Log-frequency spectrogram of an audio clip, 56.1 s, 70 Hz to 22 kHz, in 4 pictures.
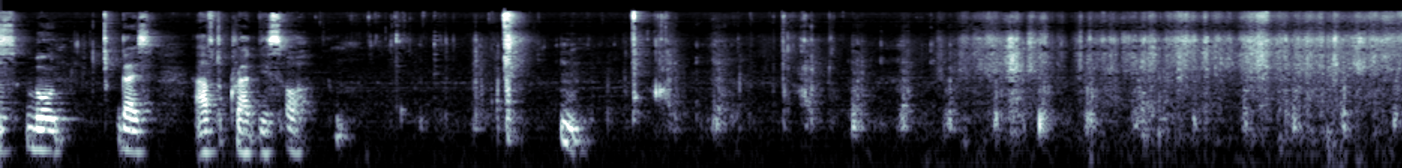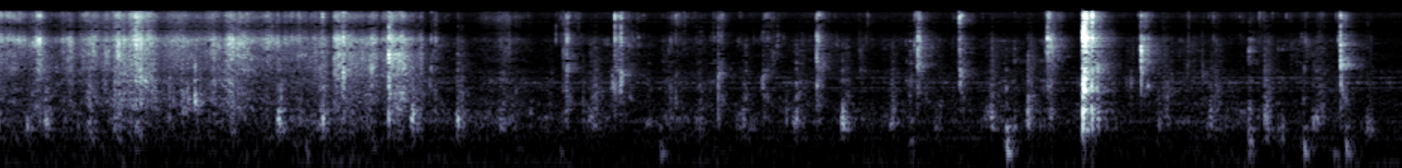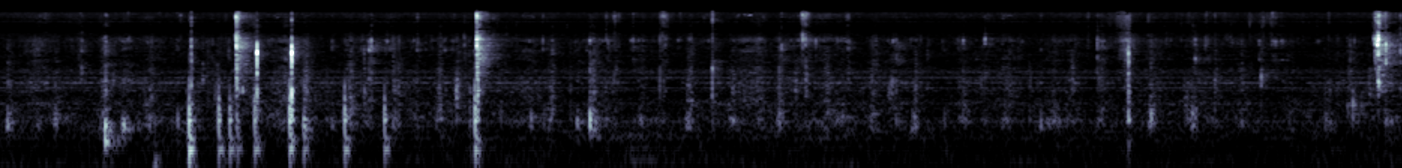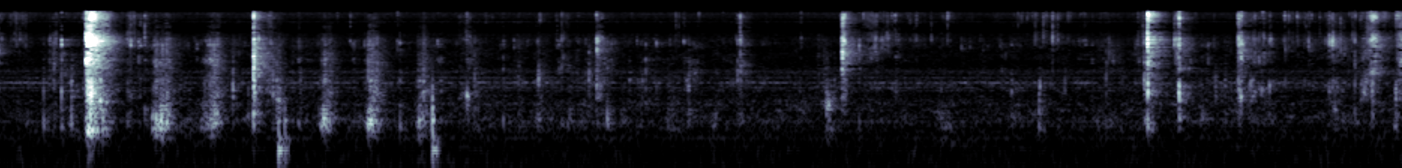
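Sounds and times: wet chewing of meat: 3.2s - 56.0s.

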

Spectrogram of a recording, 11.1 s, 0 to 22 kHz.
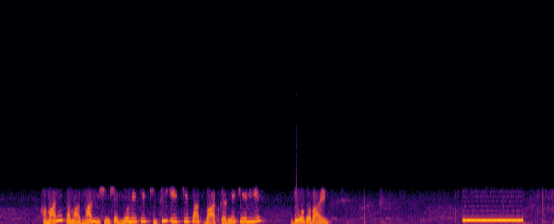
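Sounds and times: telephone line beep: 9.3s - 10.5s.

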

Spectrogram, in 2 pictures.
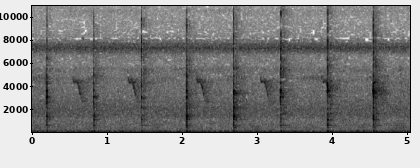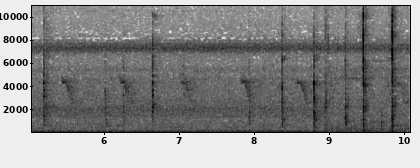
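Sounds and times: sharp clicks: 0.2s - 5.4s, 7.9s - 10.0s.

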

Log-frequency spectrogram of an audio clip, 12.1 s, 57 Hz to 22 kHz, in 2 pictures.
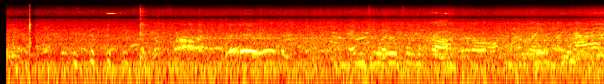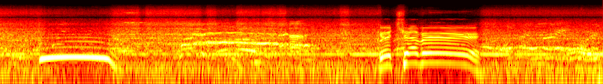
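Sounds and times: steady traffic noise: 0.0s - 12.0s.

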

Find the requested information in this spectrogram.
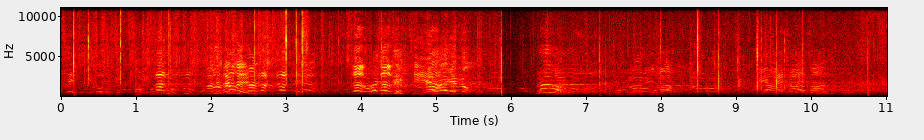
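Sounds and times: footballers shouting: 0.0s - 11.0s.

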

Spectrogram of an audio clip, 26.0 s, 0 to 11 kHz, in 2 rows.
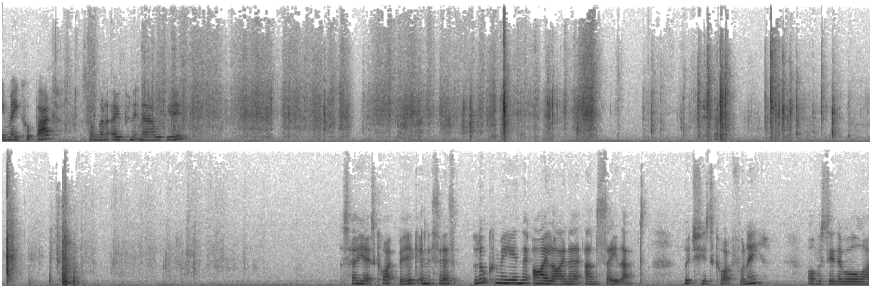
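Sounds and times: plastic packaging crinkling: 0.7s - 16.8s.

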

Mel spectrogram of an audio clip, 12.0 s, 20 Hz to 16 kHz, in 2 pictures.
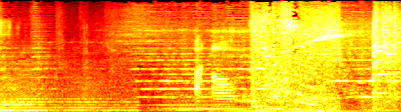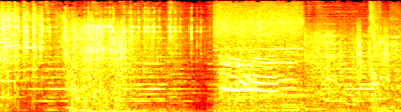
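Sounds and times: dramatic music: 0.0s - 12.0s
crashing shattering effects: 5.6s - 9.0s.

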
